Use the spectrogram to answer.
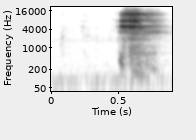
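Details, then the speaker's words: Brief quiet breathy tickly build-up then a single big sharp hissing sneeze on a day of heavy allergy symptoms. "Oh, I started the video because I felt like I was about to start sneezing. Oh, whoa, that was big. Today has been a crazy allergy day."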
